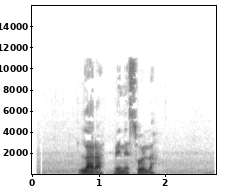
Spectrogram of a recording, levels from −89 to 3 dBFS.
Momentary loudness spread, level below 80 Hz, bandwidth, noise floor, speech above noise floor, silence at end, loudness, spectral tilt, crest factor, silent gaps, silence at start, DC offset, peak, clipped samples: 13 LU; -66 dBFS; 11.5 kHz; -55 dBFS; 35 dB; 0.9 s; -22 LUFS; -6 dB/octave; 22 dB; none; 0.7 s; under 0.1%; -2 dBFS; under 0.1%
